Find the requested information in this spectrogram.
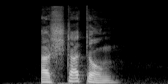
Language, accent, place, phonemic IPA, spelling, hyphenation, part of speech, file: German, Germany, Berlin, /ɛɐ̯ˈʃtatʊŋ/, Erstattung, Er‧stat‧tung, noun, De-Erstattung.ogg
- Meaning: 1. refund, reimbursement 2. performance, administration, execution, bestowal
